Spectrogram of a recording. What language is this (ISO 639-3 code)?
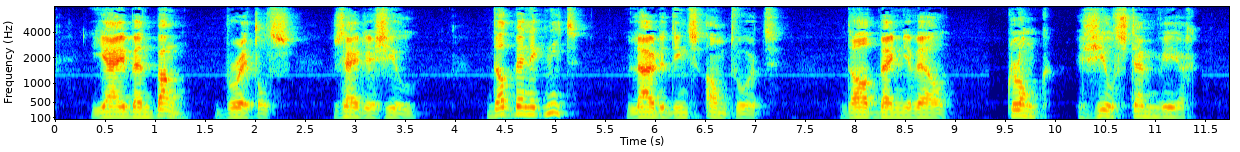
nld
